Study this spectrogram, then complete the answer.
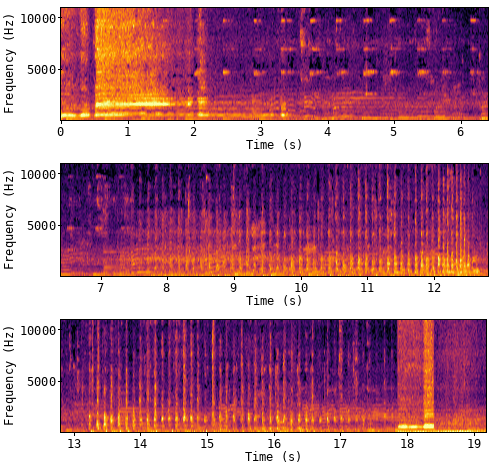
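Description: Connected miniature trains on a celebratory joyride at a railfest, with whistle toots and horn blasts over steady rolling rumble and a busy crowd, ending in a louder low rush.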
